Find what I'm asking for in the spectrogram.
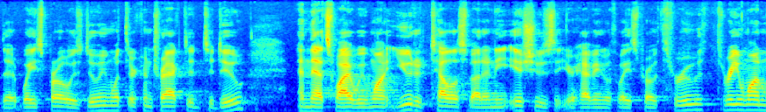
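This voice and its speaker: A male council member gives residents practical advice at a meeting. He has a fairly low voice and phrases things formally and with care. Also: fairly bright tone.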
